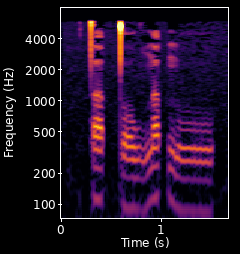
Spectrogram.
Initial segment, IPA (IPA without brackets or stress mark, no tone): t̪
